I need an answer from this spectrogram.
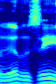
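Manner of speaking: imitated mellow murmur, very soft; mock stoned calm; super mellow. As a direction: drop to a soft, dreamy mumble. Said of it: "between super mellow".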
